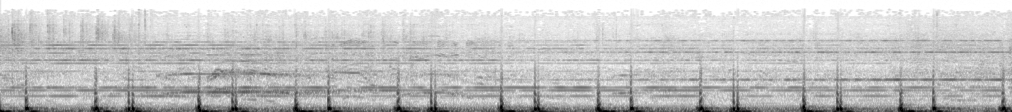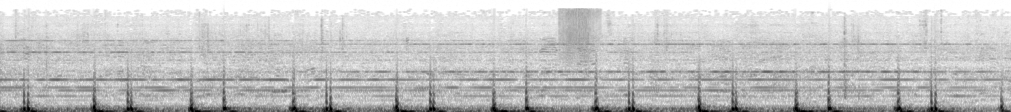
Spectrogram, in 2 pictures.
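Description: A heartbeat sound effect played through a PA system: steady, evenly spaced low thumps, a little over one a second, over a sustained electronic drone.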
